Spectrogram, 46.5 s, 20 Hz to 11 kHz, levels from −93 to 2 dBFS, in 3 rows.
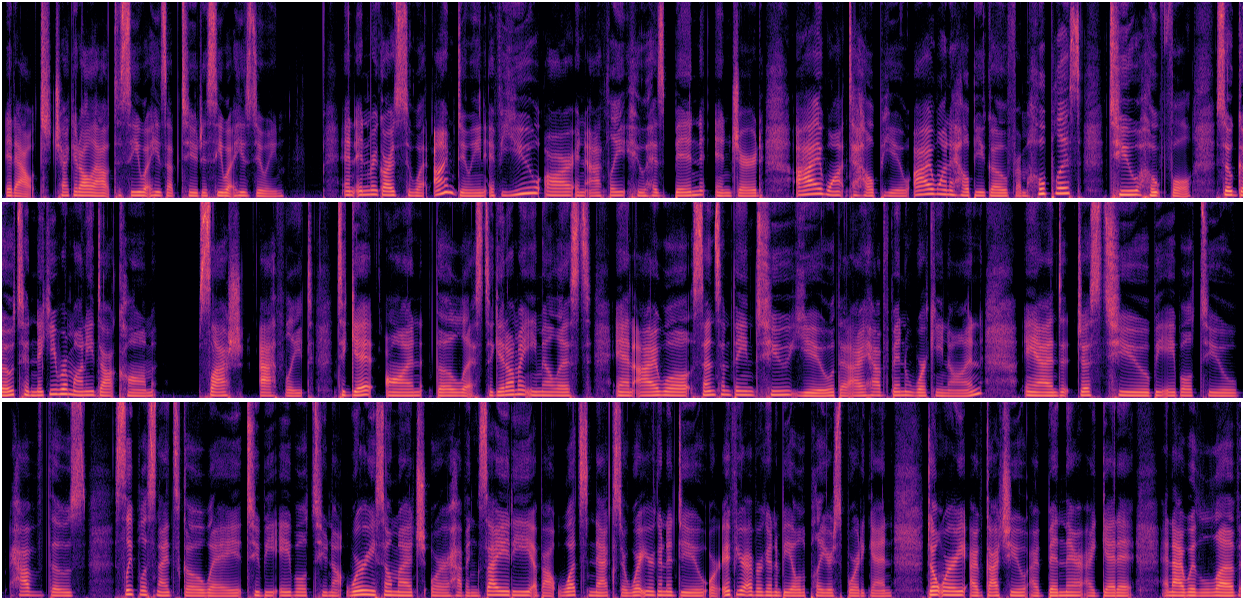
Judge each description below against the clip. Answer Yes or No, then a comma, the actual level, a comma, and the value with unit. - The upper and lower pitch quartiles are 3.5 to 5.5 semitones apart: No, average, 2.8 semitones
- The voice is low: No, medium, 185 Hz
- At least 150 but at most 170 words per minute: No, average, 180 wpm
